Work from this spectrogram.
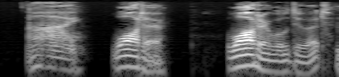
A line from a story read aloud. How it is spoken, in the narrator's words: muttered the other to himself resignedly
